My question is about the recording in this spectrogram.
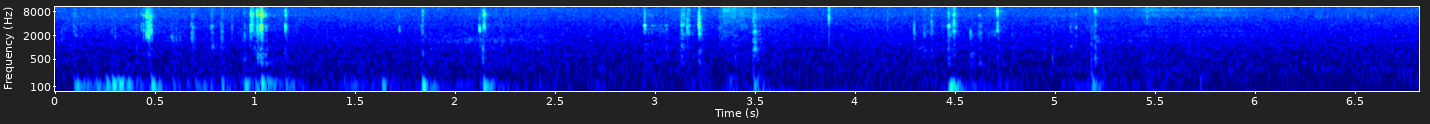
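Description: Computer keyboard being typed on: irregular taps and clicks with some dull knocks, spread unevenly over several seconds.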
